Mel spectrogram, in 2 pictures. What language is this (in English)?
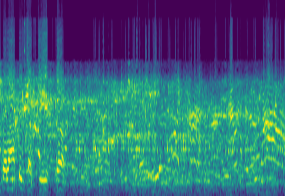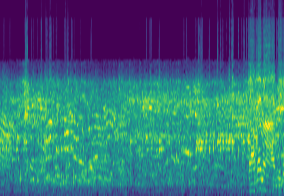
Italian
